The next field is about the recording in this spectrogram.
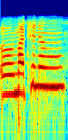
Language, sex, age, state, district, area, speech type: Bodo, female, 18-30, Assam, Chirang, rural, conversation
